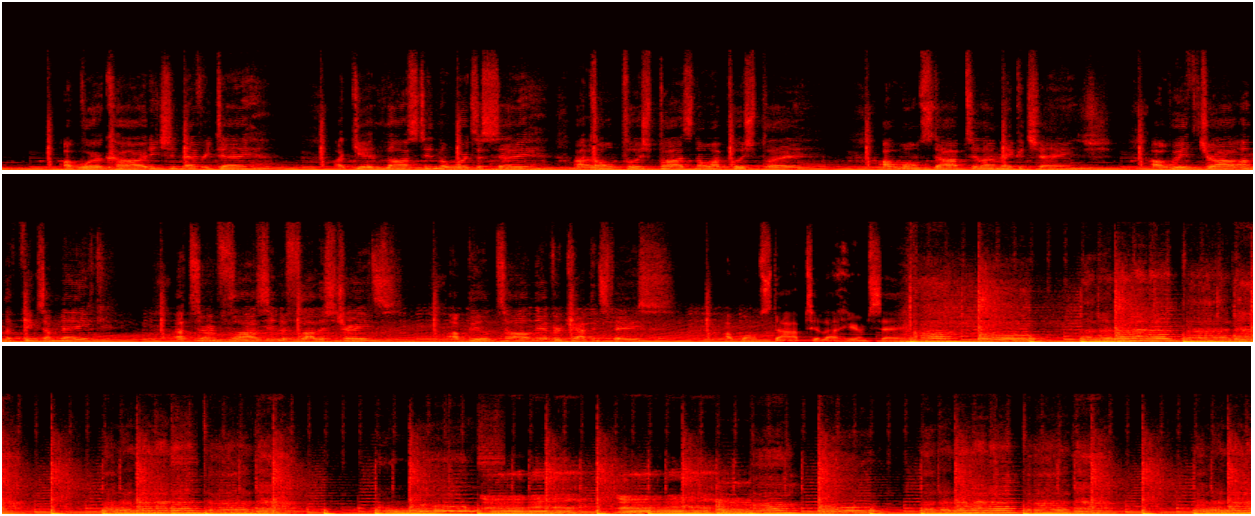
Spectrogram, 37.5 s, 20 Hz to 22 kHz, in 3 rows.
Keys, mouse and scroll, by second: 0.0-3.3 typing, 5.1 click, 8.1 click, 8.1 click, 8.5-9.7 typing, 10.1 click, 10.4 ctrl+s, 11.7 scroll down 1, 12.3 click, 14.0 click, 14.0-16.2 drag, 16.2 shift+,, 16.6 Return, 18.0 click, 18.2-19.5 typing, 19.6 ctrl+s, 20.5 Return, 21.8 click, 22.2 Return, 26.3-30.2 typing, 33.6 Return, 33.6-37.5 typing.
